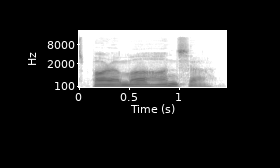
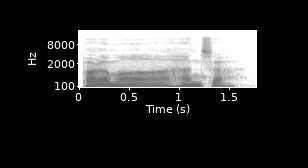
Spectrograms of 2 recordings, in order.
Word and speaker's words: Paramahansa: For with all those A's staring at them, they feel the need to linger on the middle one, as if gathering strength to move on to the finish. Paramahansa. An Indian, on the other hand, sails over that A as if it didn't exist. Thus, that is to say, most Indians don't pronounce it at all.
